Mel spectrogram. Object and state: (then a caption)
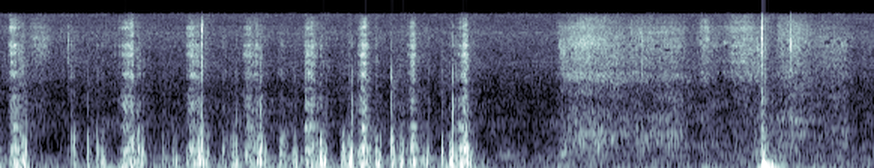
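Pen nib scratching on paper. A steel-nib dip pen scratches quick lines onto a flat white paper sheet holding an ink sketch of a building, making about fifteen short, dry rasping strokes over the first three seconds. A softer, brighter hiss follows, then a single sharp tap near the end.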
